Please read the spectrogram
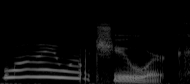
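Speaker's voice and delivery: high, slow, plaintive plea; pleading with a machine. Real, not acted. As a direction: beg the program to work. Begging the software, drawn out.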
